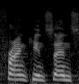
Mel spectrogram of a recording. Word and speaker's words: frankincense: Gold, frankincense, and myrrh. That's right. Well pronounced as well, because normally it all goes a bit wrong there, doesn't it? You get Frankenstein and a mulled wine or whatever. But that's right.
